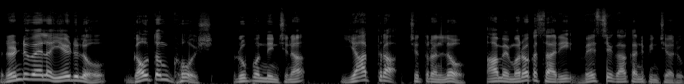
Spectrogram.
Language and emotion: Telugu, neutral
